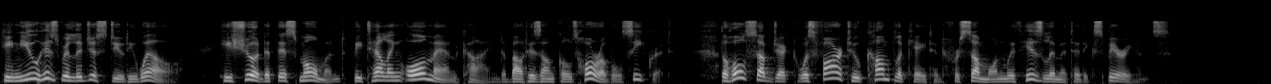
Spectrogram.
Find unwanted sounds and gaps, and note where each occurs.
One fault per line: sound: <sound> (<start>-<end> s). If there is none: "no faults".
no faults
